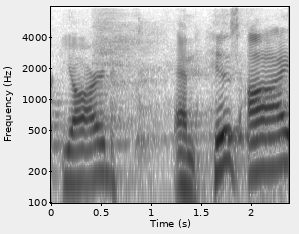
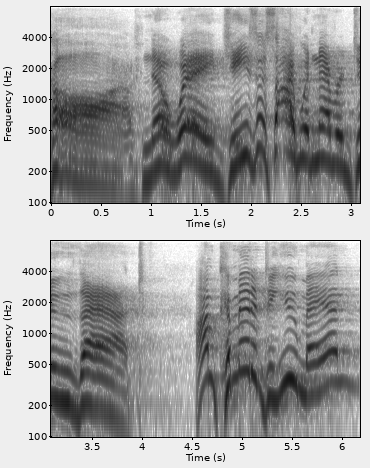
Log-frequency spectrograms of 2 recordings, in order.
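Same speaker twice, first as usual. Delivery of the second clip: high, loud, indignant protest; 4 semitones higher, 7 dB louder than usual. Acted. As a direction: Peter insisting, raising his voice high. Peter protests loudly.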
